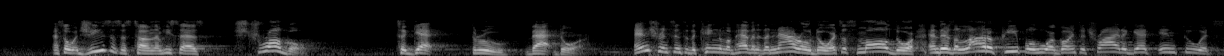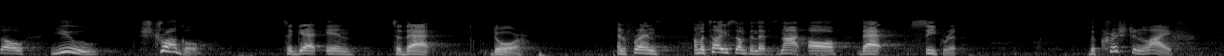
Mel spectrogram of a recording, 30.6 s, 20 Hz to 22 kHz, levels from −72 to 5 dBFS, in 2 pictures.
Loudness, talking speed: -26 LUFS, 135 wpm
